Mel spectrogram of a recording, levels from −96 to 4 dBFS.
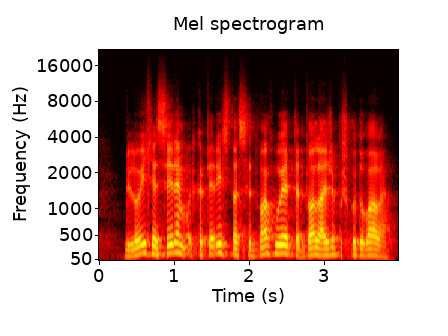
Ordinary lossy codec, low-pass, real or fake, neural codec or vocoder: none; 19.8 kHz; fake; autoencoder, 48 kHz, 32 numbers a frame, DAC-VAE, trained on Japanese speech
